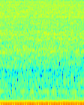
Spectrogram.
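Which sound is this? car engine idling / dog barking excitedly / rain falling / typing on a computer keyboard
car engine idling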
